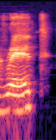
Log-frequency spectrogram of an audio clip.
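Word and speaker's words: read: el participio queda igual pero la pronunciación es diferente aquí suena red red y aquí suena ruiz si hay red yo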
